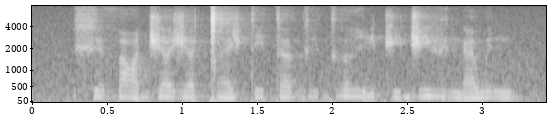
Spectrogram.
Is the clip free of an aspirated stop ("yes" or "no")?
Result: yes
